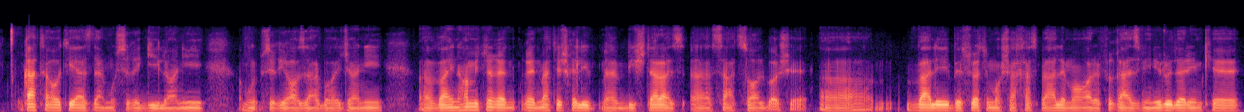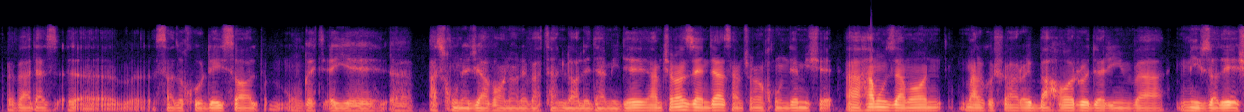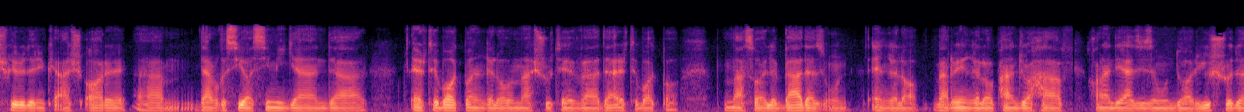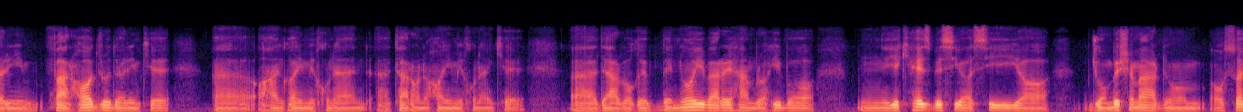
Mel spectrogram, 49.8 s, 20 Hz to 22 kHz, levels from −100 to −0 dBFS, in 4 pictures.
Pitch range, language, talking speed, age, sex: 85-95 Hz, Persian, 135 wpm, 30-49, male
